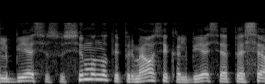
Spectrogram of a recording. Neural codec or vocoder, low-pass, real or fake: none; 7.2 kHz; real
